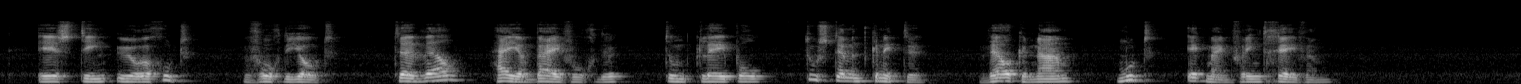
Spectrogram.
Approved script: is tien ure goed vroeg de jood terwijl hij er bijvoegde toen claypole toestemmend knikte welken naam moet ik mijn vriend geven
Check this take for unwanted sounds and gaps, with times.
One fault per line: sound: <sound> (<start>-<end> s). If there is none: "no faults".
no faults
